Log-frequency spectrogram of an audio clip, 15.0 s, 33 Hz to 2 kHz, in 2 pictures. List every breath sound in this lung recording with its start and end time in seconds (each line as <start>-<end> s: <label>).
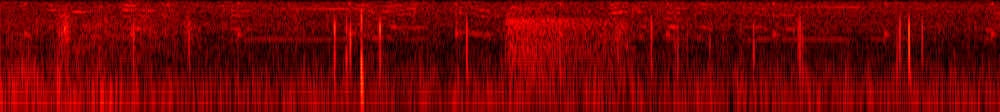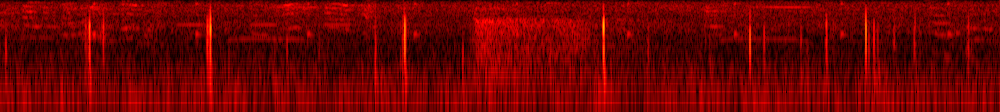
0.00-1.43 s: inhalation
3.73-5.16 s: inhalation
10.95-12.38 s: inhalation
